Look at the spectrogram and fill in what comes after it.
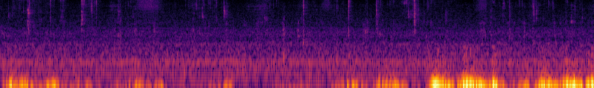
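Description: A person biting into and chewing a sticky BBQ-glazed chicken wing, wet chewing with small clicks, growing louder in the last two seconds.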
